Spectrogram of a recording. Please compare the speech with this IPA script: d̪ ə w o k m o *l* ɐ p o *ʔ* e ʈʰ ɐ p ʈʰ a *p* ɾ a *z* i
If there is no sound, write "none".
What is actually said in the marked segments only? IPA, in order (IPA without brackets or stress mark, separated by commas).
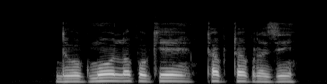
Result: l, k, p, z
